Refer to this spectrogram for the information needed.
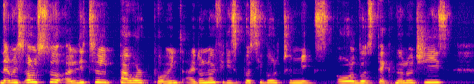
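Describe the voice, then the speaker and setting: A woman speaks with a French accent. There is noticeable background noise. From Belgium. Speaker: philosophy lecturer. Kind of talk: lecture. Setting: video call. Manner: slow.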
